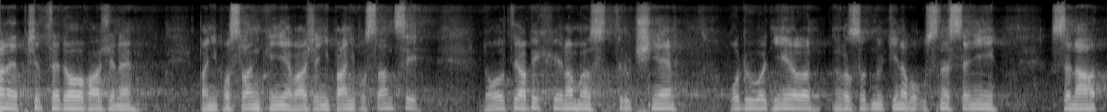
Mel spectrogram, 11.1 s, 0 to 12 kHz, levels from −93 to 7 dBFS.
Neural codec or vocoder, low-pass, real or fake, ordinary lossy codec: vocoder, 22.05 kHz, 80 mel bands, Vocos; 9.9 kHz; fake; Opus, 24 kbps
